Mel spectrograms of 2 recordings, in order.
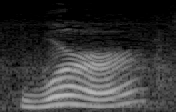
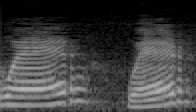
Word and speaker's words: were: Were. So, fijaos muy bien en la pronunciación. Were. Not where, no, where. Where is donde.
